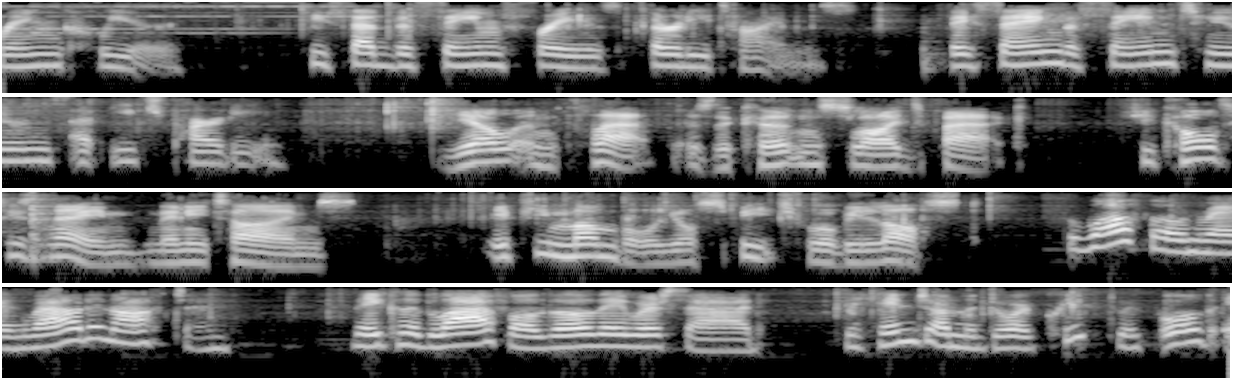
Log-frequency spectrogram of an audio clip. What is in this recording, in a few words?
Office microphone sample; Razer Barracuda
